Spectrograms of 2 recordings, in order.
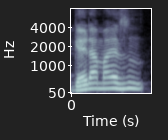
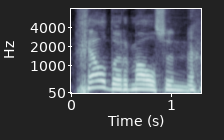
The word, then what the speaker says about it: Geldermalsen: Weil wir waren, also man muss das so erklären, wir waren eingeladen von Napoleon in Geldermeisen. Ist richtig ausgesprochen? – Geldermeisen, ja. Ja. – In Holland. Und soll ich das in Holland sagen? – Ja, genau. – Geldermalsen.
